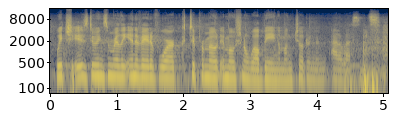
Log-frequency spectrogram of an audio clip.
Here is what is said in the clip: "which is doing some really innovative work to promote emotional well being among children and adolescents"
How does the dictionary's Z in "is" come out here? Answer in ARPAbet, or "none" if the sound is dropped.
Z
